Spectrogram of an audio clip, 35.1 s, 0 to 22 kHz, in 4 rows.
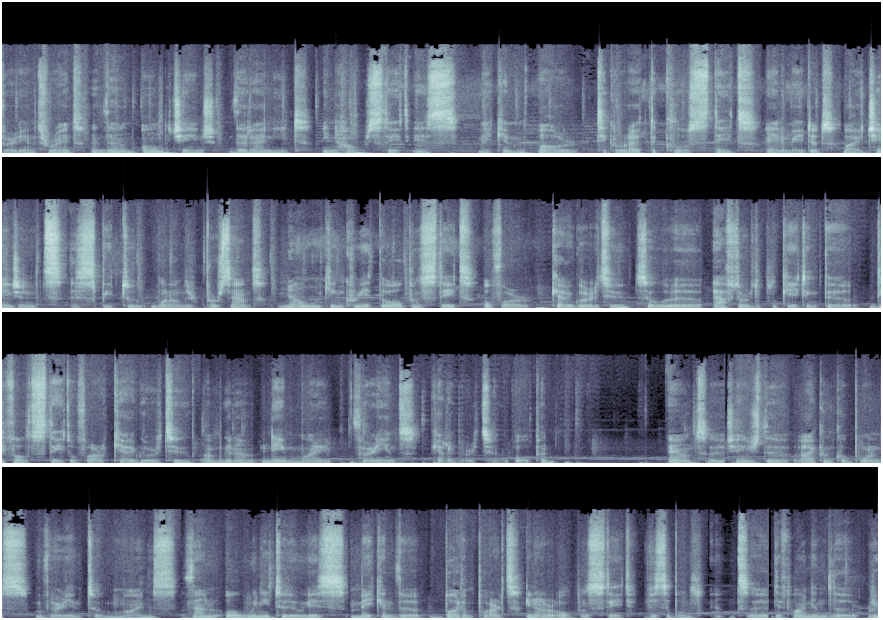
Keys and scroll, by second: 4.2 Left, 4.6 1, 5.1 0, 8.5 Return, 15.1 super+d, 21.5-24.0 typing.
